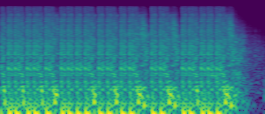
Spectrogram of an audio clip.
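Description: Rapid automatic gunfire from the Roblox game Apocalypse Games comes in loud, evenly spaced bursts close to the listener, repeating several times before fading out at the end.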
